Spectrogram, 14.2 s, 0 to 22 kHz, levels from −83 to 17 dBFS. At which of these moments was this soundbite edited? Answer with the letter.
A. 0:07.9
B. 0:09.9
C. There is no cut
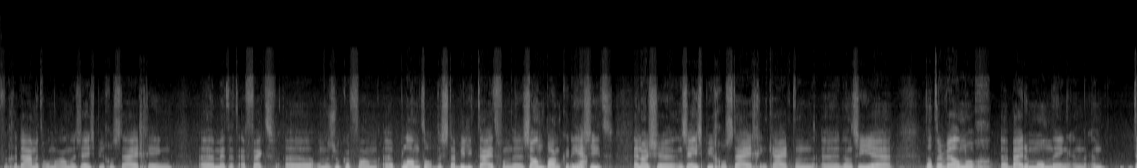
A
